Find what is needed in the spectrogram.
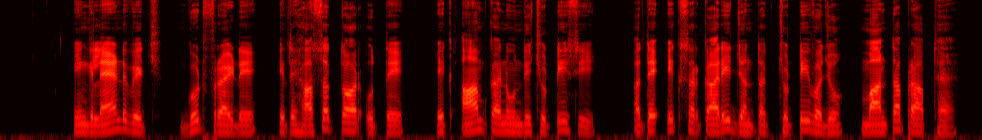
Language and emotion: Punjabi, neutral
